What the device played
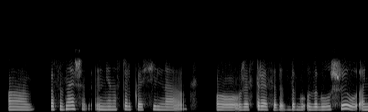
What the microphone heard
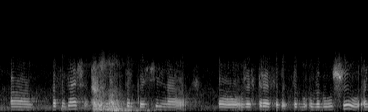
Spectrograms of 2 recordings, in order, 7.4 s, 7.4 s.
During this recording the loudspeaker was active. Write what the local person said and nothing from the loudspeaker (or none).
ясно.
